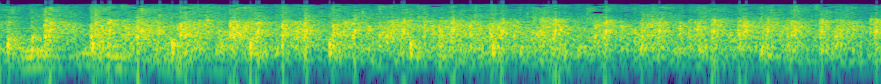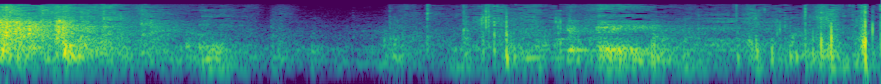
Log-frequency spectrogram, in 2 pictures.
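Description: An audience at Rocky Mount Baptist Church bursts into loud, sustained applause for about five seconds to welcome a speaker, then it fades to scattered claps and shuffling with faint murmuring.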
